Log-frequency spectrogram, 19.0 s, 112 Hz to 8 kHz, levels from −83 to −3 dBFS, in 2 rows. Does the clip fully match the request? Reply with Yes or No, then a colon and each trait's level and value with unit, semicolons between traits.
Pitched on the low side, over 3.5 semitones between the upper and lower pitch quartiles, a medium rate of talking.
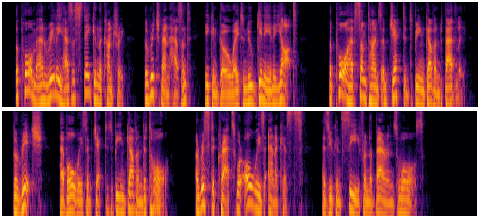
Yes: low, 125 Hz; average, 4.8 semitones; average, 175 wpm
